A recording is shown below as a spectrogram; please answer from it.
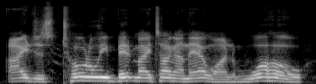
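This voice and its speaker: Handling products and thinking aloud, this video channel host gives a casual, rambling, unscripted unboxing review. He speaks at a moderate pace in a voice on the high side with a darkish tone.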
